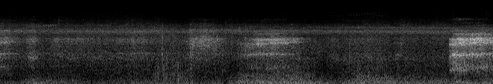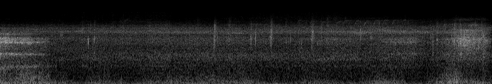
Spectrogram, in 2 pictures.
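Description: Tyres hum on smooth asphalt.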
